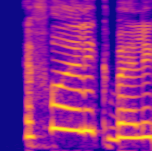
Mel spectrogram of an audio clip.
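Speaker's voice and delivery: thin, high, piping voice. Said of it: "שאלה יעלי בקול דק".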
